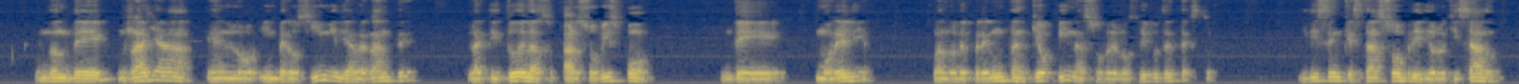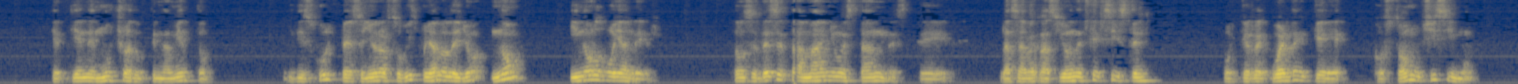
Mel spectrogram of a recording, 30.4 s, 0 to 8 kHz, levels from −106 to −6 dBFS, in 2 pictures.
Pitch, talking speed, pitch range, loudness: 120 Hz, 125 wpm, 100-135 Hz, -27 LUFS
